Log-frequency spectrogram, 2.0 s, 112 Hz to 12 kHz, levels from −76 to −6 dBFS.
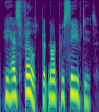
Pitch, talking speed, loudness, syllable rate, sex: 205 Hz, 210 wpm, -16 LUFS, 5.0 syllables/s, female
